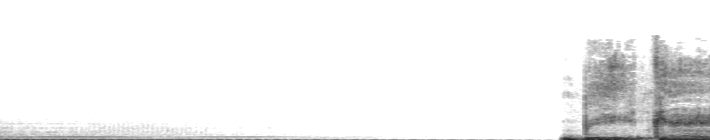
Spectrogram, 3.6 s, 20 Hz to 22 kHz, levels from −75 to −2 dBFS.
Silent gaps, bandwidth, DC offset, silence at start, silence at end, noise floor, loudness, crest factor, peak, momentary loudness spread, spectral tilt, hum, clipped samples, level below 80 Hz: none; 16 kHz; under 0.1%; 0 s; 0 s; -55 dBFS; -22 LUFS; 20 dB; -4 dBFS; 24 LU; -5 dB/octave; none; under 0.1%; -34 dBFS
